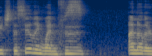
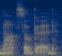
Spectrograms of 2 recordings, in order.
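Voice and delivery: ordinary delivery, nothing marked

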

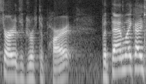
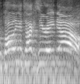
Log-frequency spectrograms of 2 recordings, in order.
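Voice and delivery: panicked; 9 semitones higher, 5 dB louder than usual. Acted. Panic, brother's asthma attack.

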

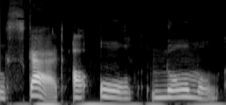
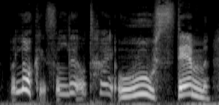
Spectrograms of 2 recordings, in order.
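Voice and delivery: delighted ooh; 6 semitones higher than usual. Real, not acted. Delighted by reflection on paint.

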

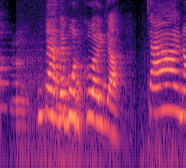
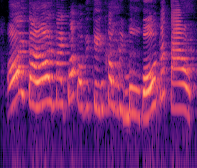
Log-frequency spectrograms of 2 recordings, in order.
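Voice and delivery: mock yell; 6 semitones higher than usual. Telling the punchline of the blind beggar joke, mock yell. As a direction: ham up the beggar's shout. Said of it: "nó hét lên".

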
